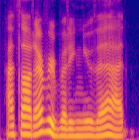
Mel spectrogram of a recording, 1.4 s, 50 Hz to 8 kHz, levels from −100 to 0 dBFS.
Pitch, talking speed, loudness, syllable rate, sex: 170 Hz, 215 wpm, -16 LUFS, 7.6 syllables/s, female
